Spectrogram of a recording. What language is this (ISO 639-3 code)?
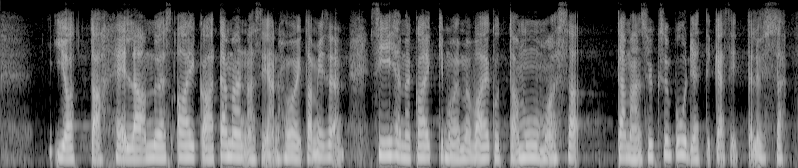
fin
